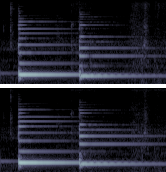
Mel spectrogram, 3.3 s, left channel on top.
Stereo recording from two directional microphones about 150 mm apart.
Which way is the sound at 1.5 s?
5° right (ahead or behind).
